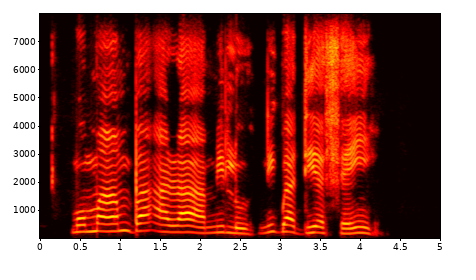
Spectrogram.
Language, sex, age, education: Yoruba, female, 30-45, tertiary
